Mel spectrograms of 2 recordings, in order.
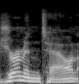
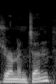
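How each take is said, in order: First: The last syllable is said as 'town'. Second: The last syllable is said as 'ton'. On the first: The speaker calls it right. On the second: The speaker calls it wrong.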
